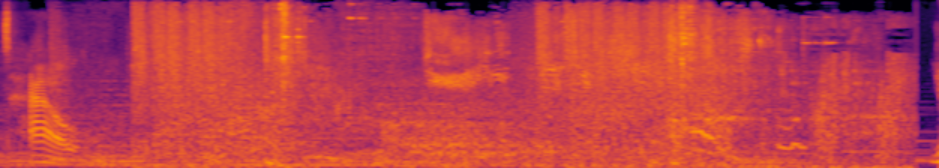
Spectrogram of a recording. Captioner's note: sound of Demon Bullshit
